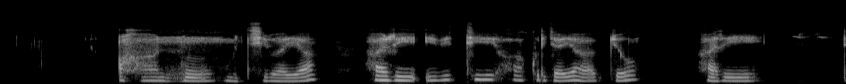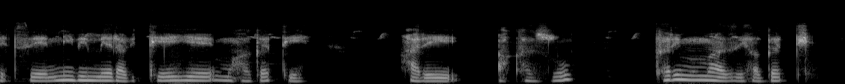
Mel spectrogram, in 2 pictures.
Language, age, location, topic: Kinyarwanda, 50+, Nyagatare, agriculture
